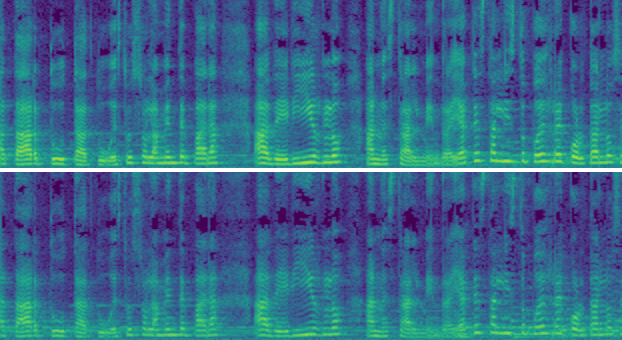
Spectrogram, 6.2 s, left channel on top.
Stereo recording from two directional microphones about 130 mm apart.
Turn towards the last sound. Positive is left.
turn(degrees=20)  # may be behind; listen again after turning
